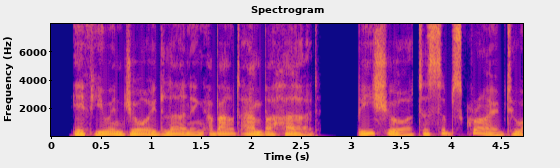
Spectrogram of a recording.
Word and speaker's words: Amber Heard: We may pronounce it as Amber Heard. Amber Heard.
